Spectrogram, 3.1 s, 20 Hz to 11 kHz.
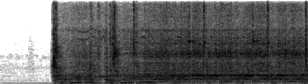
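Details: Old machine left in woods for 35 years, fitted with a replacement Ford engine, cranked on a starter motor: slow, heavy, uneven cranking around three turns a second, labouring each stroke; fluid in cylinders causing hydraulic lock.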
